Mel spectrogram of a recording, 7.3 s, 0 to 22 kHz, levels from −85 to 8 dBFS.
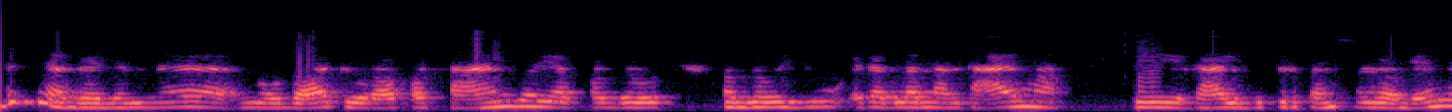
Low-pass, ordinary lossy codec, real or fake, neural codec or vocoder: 7.2 kHz; MP3, 32 kbps; real; none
